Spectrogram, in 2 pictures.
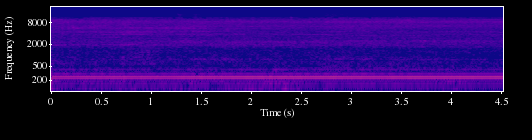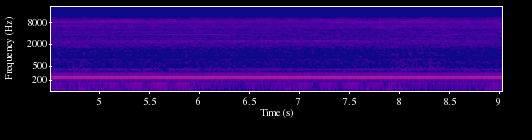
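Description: A steady low electrical hum at one constant pitch with faint hiss over it, unchanging throughout.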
